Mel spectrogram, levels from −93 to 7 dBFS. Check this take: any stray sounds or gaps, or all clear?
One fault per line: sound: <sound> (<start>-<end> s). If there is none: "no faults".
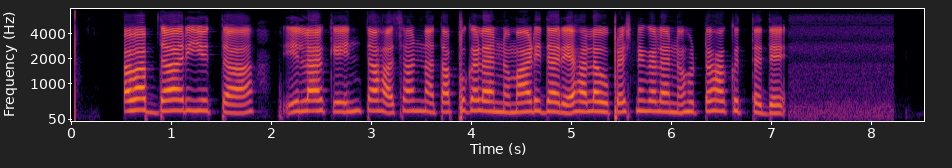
no faults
